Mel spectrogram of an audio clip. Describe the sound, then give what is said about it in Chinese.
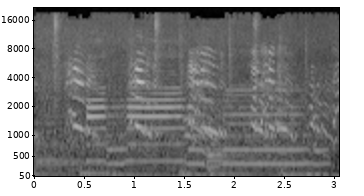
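A few seagulls over a blue ocean, seen from a high cliff, call in a series of high, squealing cries, about five rising-and-falling bursts spread over a few seconds, heard above a steady droning tone. “还点缀着几只小海鸥，嘿嘿，在那边，在那边。”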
